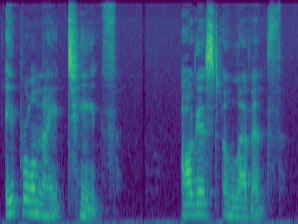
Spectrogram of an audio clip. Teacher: If you're sharing the month and the day, you want your emphasis to fall on the number of the day.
